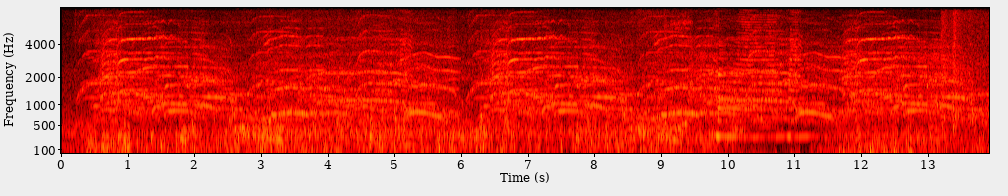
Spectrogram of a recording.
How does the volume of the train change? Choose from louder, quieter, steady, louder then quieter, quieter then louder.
steady.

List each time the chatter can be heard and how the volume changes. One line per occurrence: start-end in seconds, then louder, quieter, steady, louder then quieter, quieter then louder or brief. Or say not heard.
0.1-13.8 steady.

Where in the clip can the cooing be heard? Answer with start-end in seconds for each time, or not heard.
1.8-3.4, 7.7-10.3.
